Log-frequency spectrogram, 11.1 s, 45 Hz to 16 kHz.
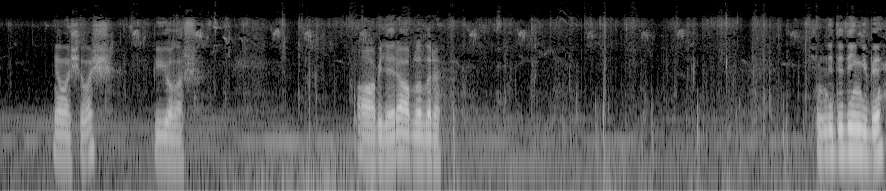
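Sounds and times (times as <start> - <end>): footsteps on grass and soil: 0.0 - 11.0.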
